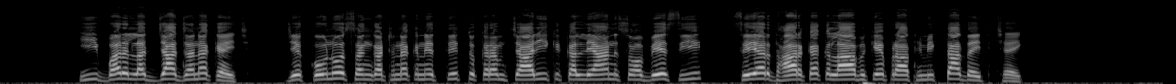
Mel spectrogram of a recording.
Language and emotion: Maithili, disgusted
